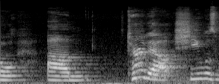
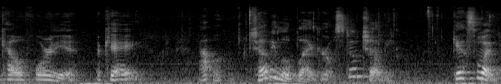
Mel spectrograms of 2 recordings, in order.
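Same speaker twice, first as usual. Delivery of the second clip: softer, gentle encouragement; tender reassurance; 4 semitones higher, 6 dB quieter than usual. Retold or imitated. The singer comforting a tearful student, soft and tender. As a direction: comfort a crying girl. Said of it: "I said".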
